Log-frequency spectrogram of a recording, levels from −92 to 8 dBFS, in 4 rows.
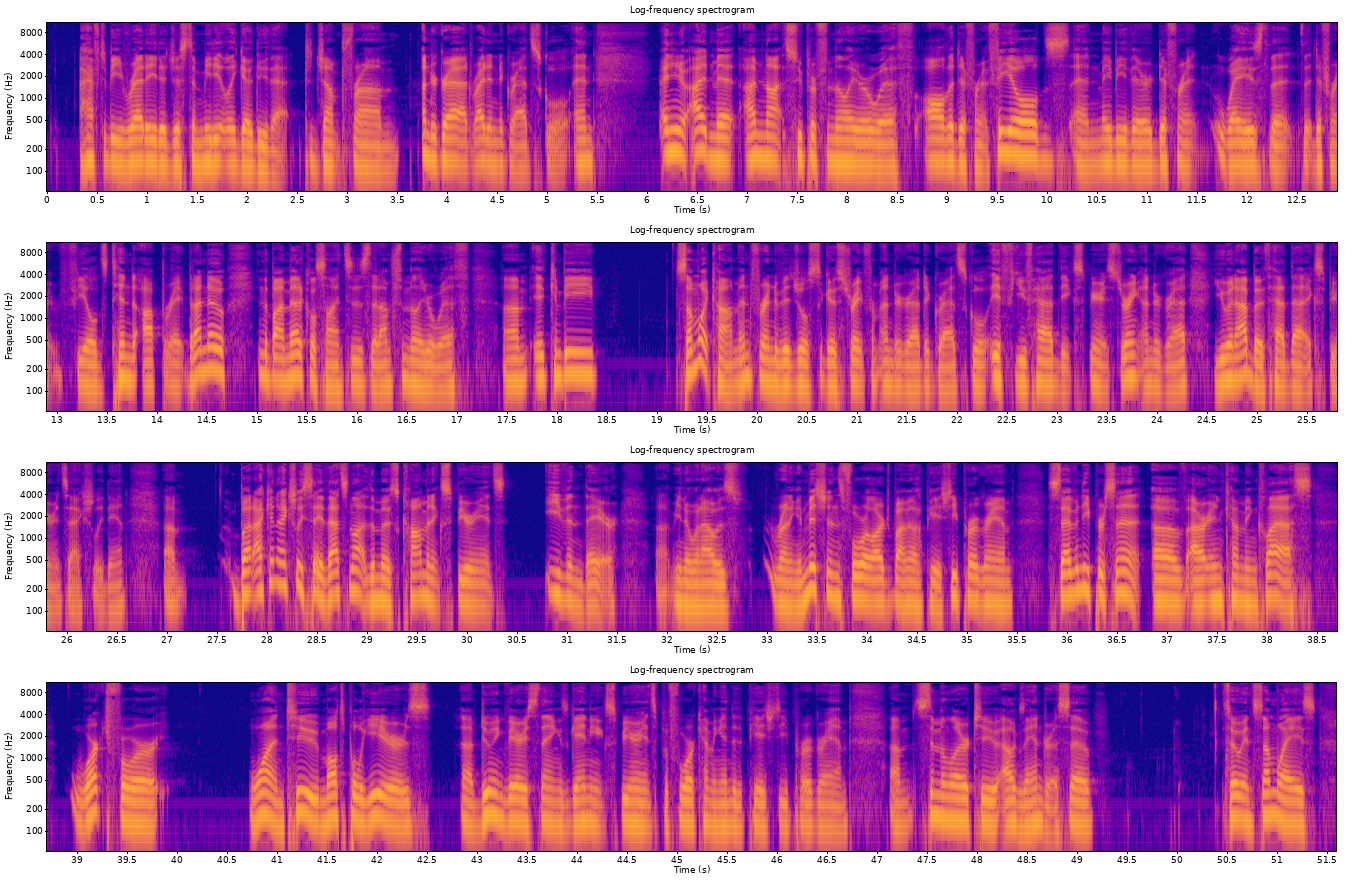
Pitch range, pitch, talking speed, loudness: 120-145 Hz, 130 Hz, 175 wpm, -19 LUFS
